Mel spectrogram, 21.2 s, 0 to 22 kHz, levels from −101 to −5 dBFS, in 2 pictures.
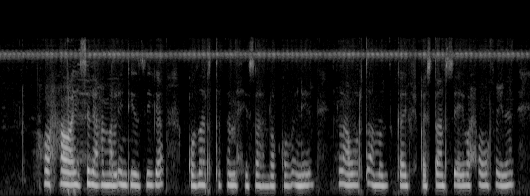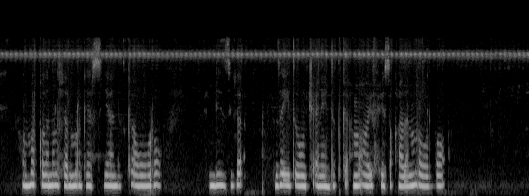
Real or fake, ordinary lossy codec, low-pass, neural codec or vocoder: real; none; 9.9 kHz; none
